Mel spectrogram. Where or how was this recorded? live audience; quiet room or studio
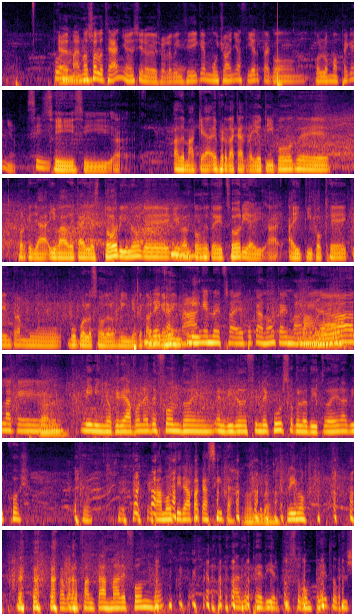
live audience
